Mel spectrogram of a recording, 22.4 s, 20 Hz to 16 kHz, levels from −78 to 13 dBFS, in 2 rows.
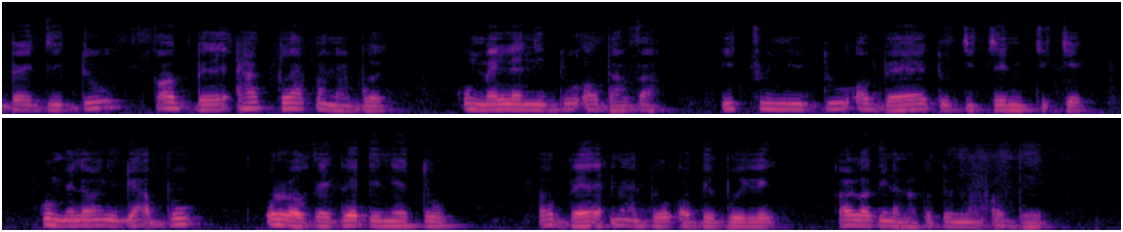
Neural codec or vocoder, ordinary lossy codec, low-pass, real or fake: codec, 44.1 kHz, 3.4 kbps, Pupu-Codec; AAC, 96 kbps; 14.4 kHz; fake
